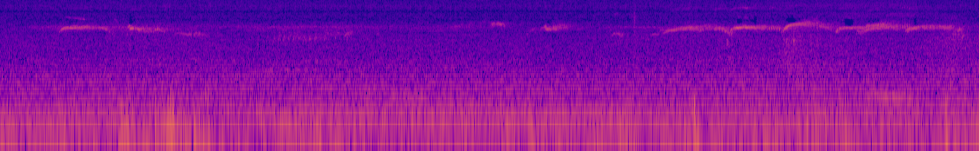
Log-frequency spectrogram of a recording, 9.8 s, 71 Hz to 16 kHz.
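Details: Common swifts flying up to adapted scaffold holes on a building, where about 10 of 108 are now permanently occupied, give thin, very high screams in short bursts, mostly in the second half, over a steady low rumble of wind or traffic.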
